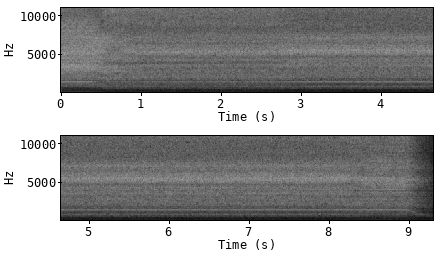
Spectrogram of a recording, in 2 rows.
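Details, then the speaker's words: Cascade DS-925 hair dryer after repair: no-heat fault was a broken heating element connection, crimped back together, now heating fine. Steady, even high-pitched blower whoosh with constant motor tone, no rattles or cutouts, until switched off; running normally. "the excellent seems to be working so that was definitely at the heating element had broken with a new reconnected it seems to be fine"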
